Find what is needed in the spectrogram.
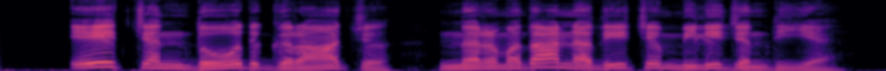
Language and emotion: Dogri, neutral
